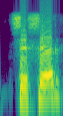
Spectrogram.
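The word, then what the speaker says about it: Césaire: Aés Ceser, perdón, no sé francés, pero una vez escuché alguien en una conferencia y así se pronuncia el apellido, Ceser, que lo tuvimos en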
